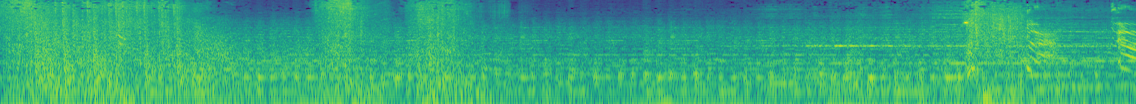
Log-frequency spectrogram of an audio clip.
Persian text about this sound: آلبرت افتاده زمین، بهش شلیک کنید.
